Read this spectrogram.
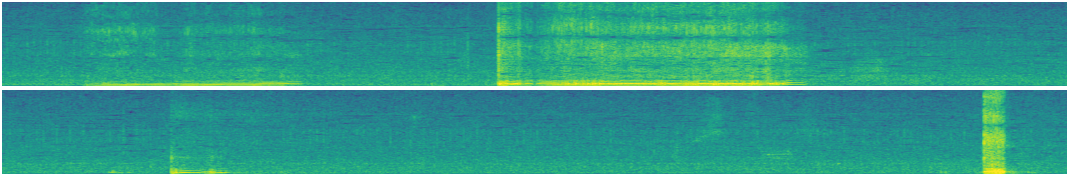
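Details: Sleeping pet named in caption snoring: a few irregular snores, one with a wavering, whistling pitch and one longer and rougher, between quiet pauses.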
